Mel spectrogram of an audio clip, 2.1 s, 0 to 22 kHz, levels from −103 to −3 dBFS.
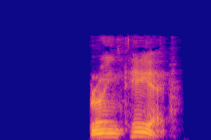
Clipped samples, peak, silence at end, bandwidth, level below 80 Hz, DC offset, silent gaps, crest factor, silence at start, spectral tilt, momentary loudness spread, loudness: under 0.1%; -8 dBFS; 0.35 s; 7.8 kHz; -66 dBFS; under 0.1%; none; 22 dB; 0.9 s; -5 dB/octave; 7 LU; -27 LUFS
